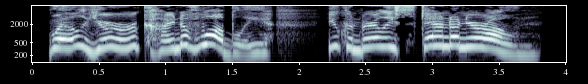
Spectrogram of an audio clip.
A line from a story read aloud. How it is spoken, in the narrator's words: Tin Man snaps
